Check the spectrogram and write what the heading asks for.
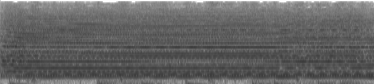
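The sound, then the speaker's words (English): A loud, sustained train horn blares steadily from start to end, with the low rumble and clatter of rolling railcars running beneath it. No voices are heard. “No boards, all trains. All aboard!”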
